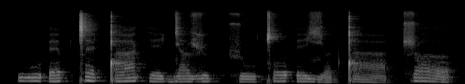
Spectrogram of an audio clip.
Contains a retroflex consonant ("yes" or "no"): yes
